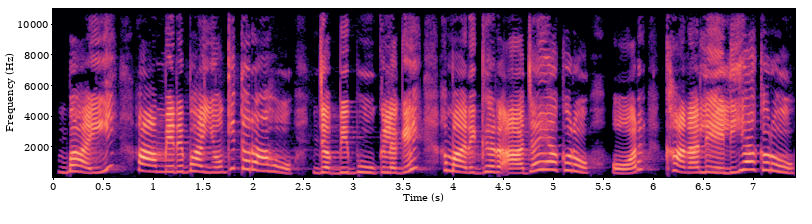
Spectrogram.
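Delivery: put-on a girl welcoming a hungry boy; kind little girl. Girl speaks to crow child.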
